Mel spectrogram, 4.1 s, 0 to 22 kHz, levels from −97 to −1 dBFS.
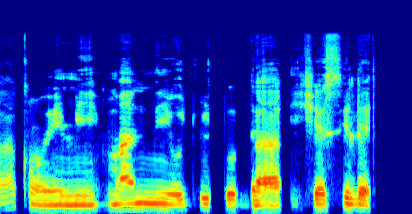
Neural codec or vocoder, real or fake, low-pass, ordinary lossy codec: none; real; none; none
